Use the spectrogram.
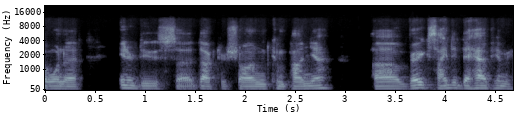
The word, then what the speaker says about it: Campagna: Sean, see if I can say it right, Compagna, like lasagna, Compagna.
